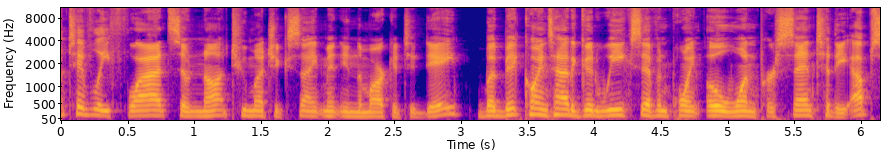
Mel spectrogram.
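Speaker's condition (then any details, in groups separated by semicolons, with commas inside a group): No condition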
